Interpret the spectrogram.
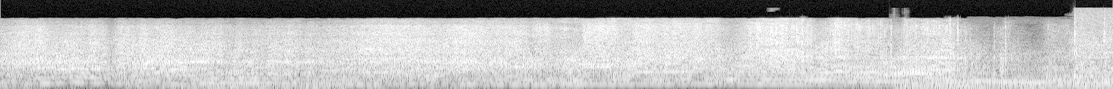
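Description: Racing car engine revving hard, its pitch rising and falling. A deep steady low tone joins about four and a half seconds in.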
